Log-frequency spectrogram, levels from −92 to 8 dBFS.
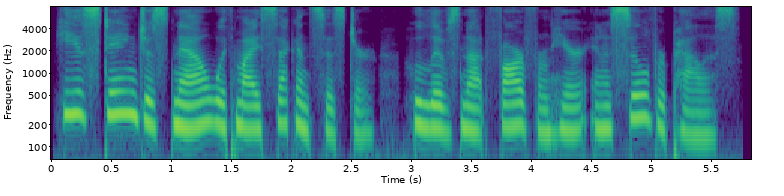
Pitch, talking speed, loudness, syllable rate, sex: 195 Hz, 195 wpm, -19 LUFS, 4.9 syllables/s, female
